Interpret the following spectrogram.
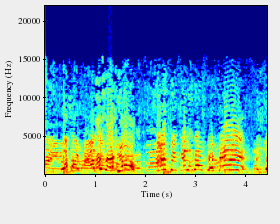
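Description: Several young women's voices talking and shouting over one another, excited and loud, with no single speaker standing out.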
